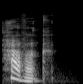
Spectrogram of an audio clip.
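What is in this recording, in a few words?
"havoc", British English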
